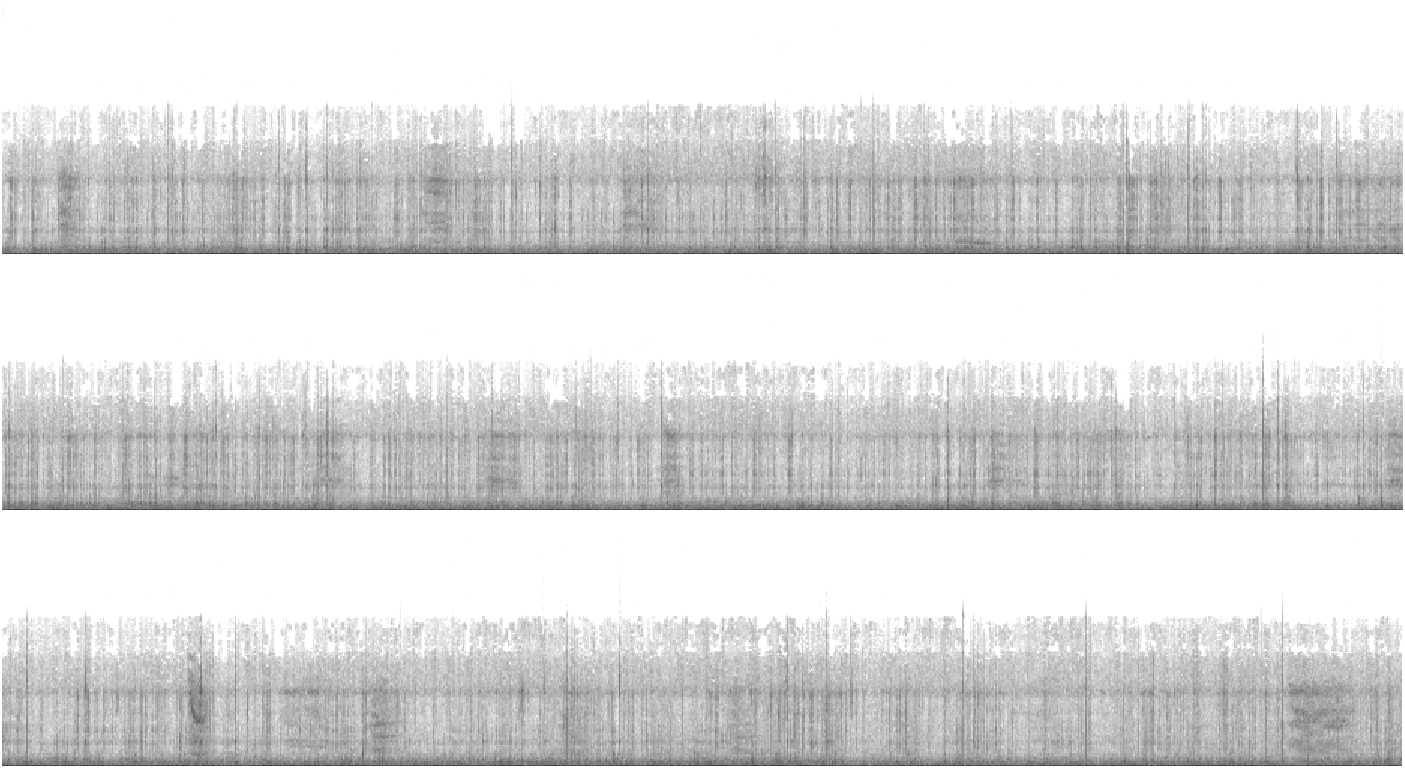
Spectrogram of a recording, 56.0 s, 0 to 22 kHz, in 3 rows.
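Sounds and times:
faint rattles: 0:00.0 - 0:56.0
road vibration rumble: 0:00.0 - 0:56.0
wind buffeting: 0:00.0 - 0:56.0.

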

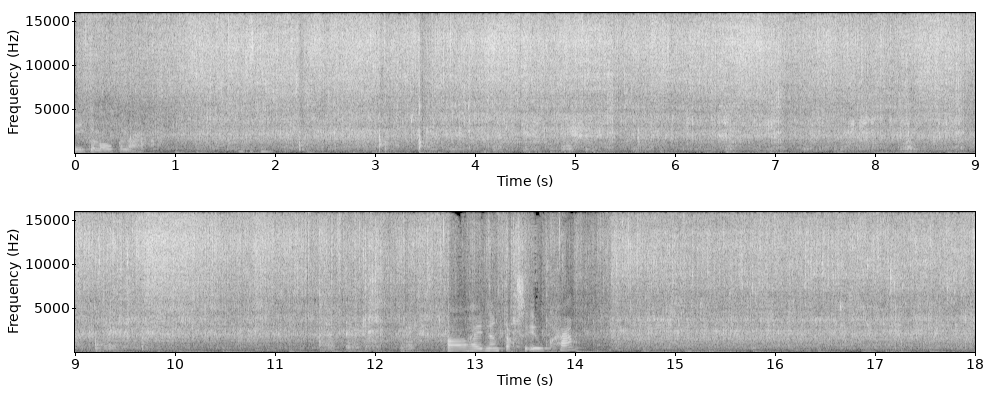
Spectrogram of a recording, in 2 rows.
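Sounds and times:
sauce sizzling in a pan: 0:00.0 - 0:18.0
wooden spoon stirring: 0:00.6 - 0:15.4
spoon knocking against pan: 0:02.2 - 0:10.2.

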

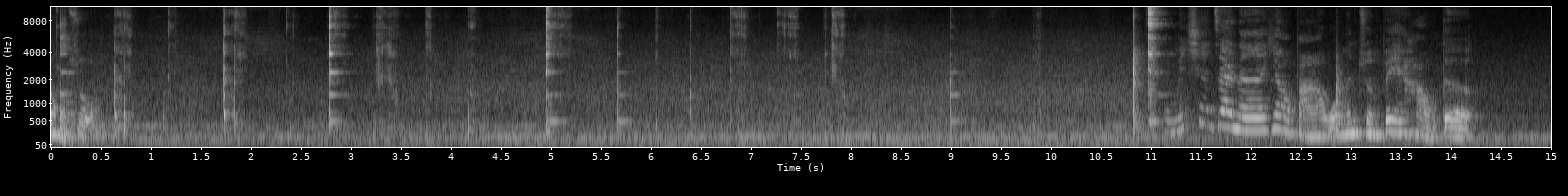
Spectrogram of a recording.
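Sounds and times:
spoon clinking on glass bowl: 0:02.8 - 0:03.5, 0:05.0 - 0:05.9, 0:09.0 - 0:09.2, 0:11.0 - 0:11.2.

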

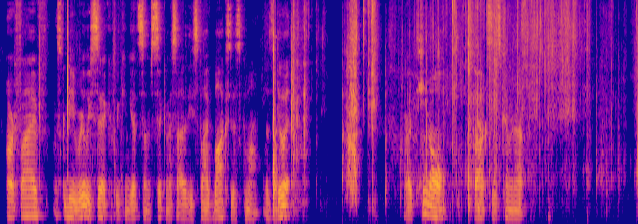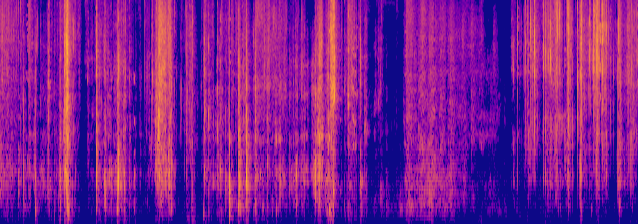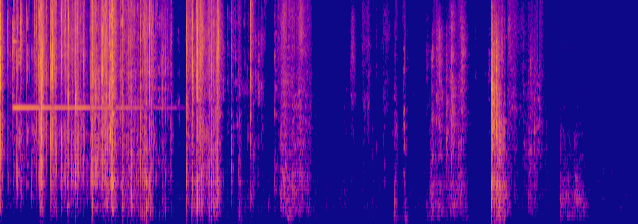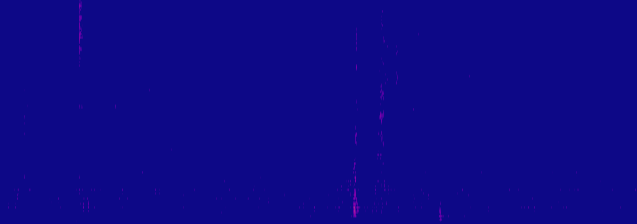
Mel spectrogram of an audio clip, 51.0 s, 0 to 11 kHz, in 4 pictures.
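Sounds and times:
plastic wrapper tearing and crinkling: 0:06.3 - 0:20.4, 0:23.0 - 0:30.8.

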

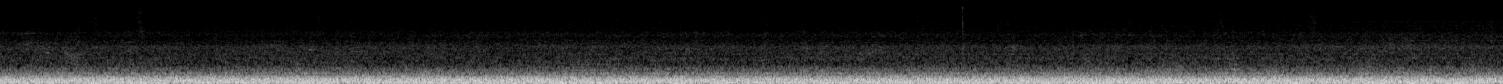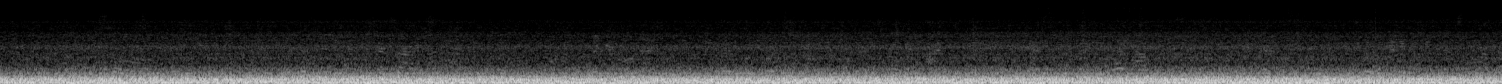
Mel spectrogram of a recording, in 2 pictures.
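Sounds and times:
airliner engines rumbling: 0:00.0 - 0:30.0.

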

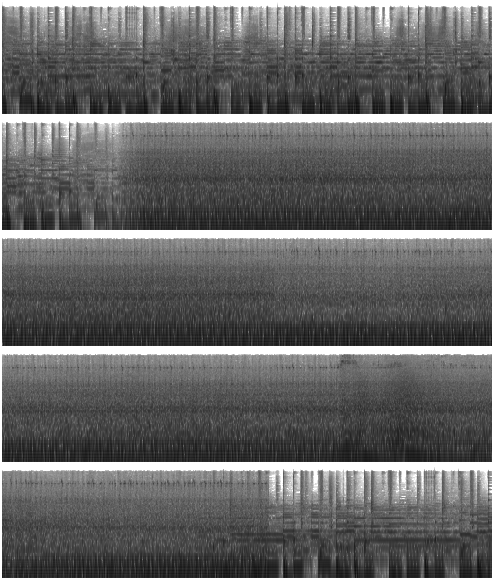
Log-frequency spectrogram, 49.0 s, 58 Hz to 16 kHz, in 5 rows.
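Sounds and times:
car engine idling: 0:00.0 - 0:45.0.

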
